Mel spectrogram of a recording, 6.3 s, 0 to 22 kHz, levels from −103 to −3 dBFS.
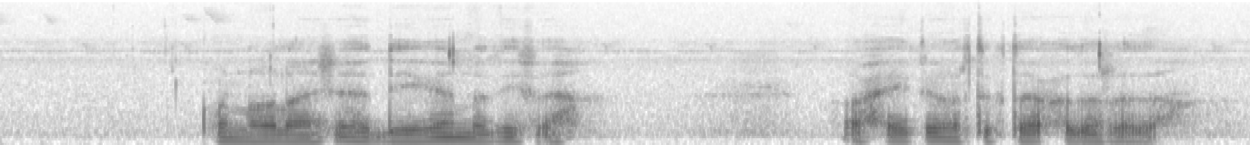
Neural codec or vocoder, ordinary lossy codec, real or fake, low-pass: none; none; real; none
